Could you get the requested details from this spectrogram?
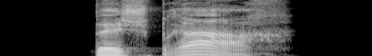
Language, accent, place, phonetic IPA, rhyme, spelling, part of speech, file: German, Germany, Berlin, [bəˈʃpʁaːx], -aːx, besprach, verb, De-besprach.ogg
- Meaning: first/third-person singular preterite of besprechen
